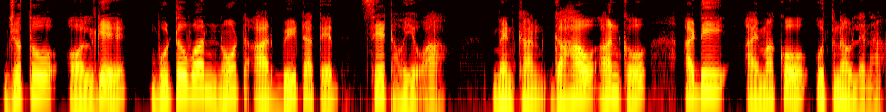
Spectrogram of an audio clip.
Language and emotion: Santali, neutral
